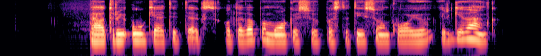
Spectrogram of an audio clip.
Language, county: Lithuanian, Vilnius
